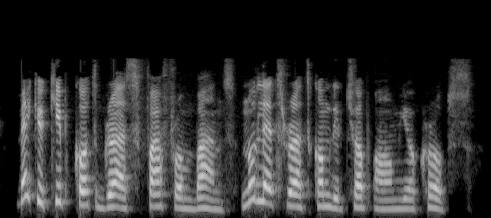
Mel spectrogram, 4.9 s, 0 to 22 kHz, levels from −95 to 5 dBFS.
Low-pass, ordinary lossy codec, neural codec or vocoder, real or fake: 7.2 kHz; MP3, 48 kbps; none; real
